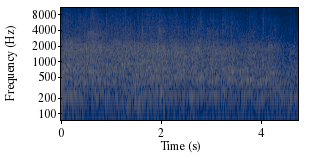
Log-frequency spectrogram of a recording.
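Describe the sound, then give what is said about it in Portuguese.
An audience applauds a joke, clapping steadily in a dense wash of many hands at a fairly even loudness before tapering off slightly at the end. No voices stand out. “Vamos aplaudir essa piadinha.”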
